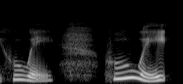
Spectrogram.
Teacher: Invisible W. Going from rounded lips who to unrounded lips A.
